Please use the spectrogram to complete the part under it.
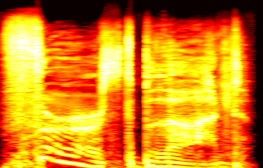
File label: First Blood, Announcer; liblast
